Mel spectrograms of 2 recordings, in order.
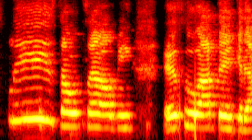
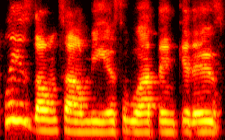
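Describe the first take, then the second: First: PLEASE raised high and punched, retold plea; emphatic plea. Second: Said in the usual way. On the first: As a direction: lean hard on Please, begging in mock dread. Retold plea, repeated more emphatically.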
